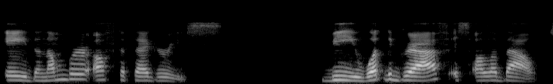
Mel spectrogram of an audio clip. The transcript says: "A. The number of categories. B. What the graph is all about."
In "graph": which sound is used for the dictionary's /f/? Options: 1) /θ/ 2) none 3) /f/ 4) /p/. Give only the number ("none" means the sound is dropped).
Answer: 3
